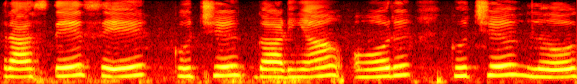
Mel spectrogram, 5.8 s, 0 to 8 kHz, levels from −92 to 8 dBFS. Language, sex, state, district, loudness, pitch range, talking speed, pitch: Hindi, female, Punjab, Pathankot, -14 LUFS, 270-315 Hz, 85 wpm, 290 Hz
